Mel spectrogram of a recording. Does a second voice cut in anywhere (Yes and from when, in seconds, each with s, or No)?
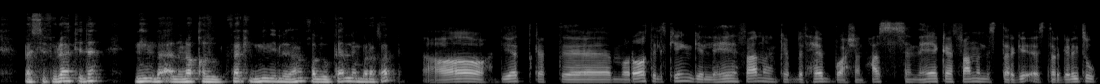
No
